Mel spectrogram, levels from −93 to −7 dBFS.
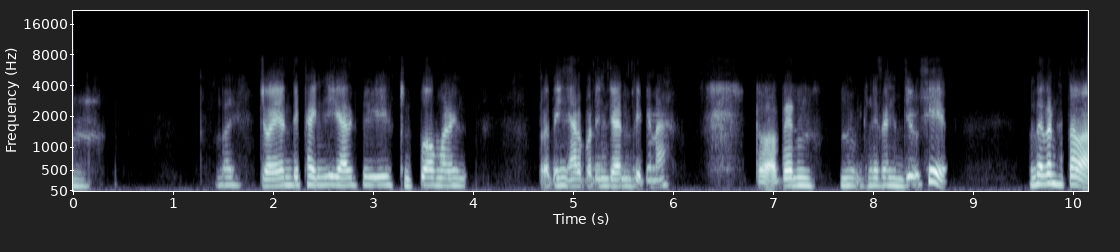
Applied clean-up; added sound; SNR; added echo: neural diffusion model UNIVERSE++.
